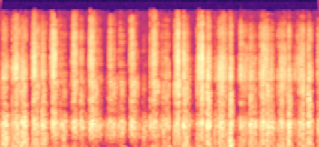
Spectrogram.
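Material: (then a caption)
Leather. Fingernails scratch quickly across the surface of a small, hollow, brown pebbled leather glasses case held in the hands. Rapid, uneven bursts of dry, papery scraping come about three or four times a second, each with a low hollow thump beneath a bright rasp.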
